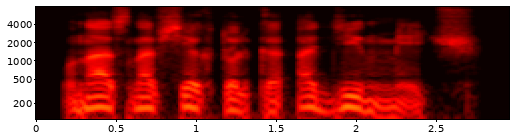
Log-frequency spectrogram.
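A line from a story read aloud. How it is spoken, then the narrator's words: Gloomy. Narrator (Russian): мрачно промолвил Моркоу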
